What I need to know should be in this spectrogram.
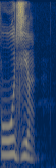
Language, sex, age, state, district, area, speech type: Malayalam, female, 18-30, Kerala, Ernakulam, rural, read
